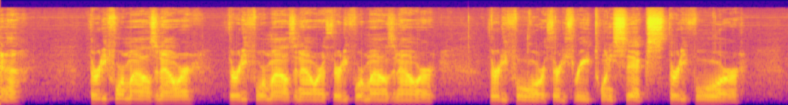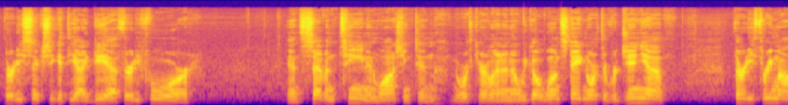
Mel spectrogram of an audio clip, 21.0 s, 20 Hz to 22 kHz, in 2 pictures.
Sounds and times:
Speech: 0.0 - 0.4, 1.2 - 5.8, 6.5 - 10.0, 10.6 - 13.2, 14.3 - 19.5, 20.3 - 21.0.

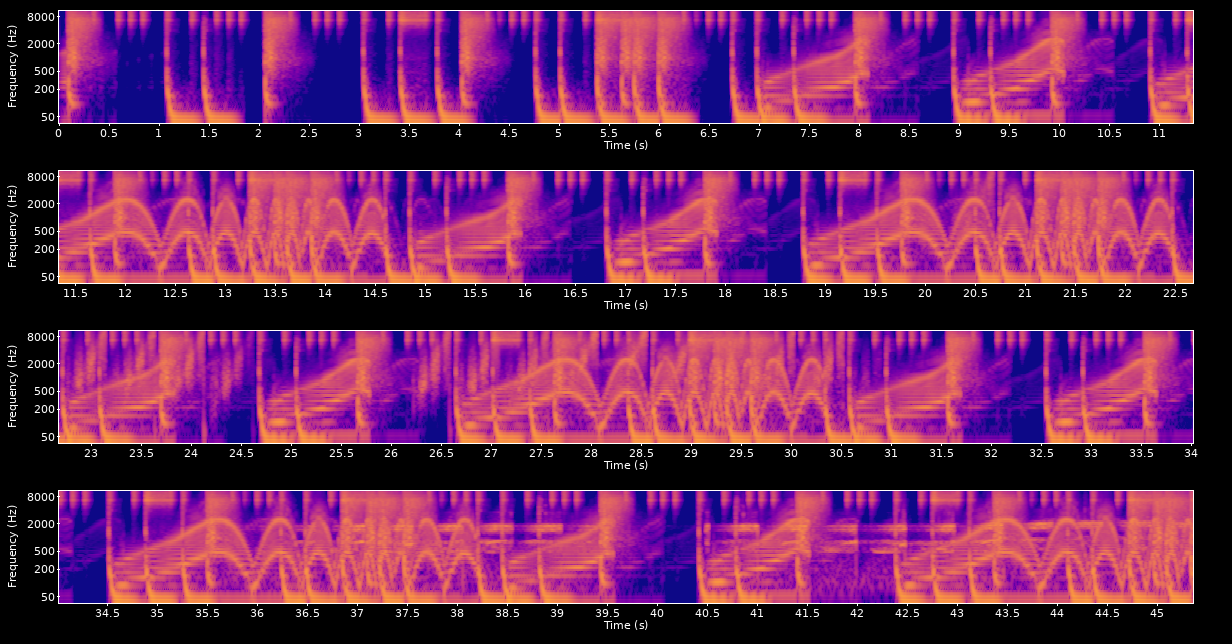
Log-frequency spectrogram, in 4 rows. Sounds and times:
Dubstep: 7.4 - 8.7, 9.3 - 16.6, 17.3 - 45.3.

